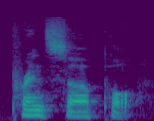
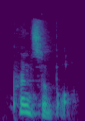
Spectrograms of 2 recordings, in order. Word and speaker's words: principle: So they have three syllables. The stress is on the first syllable. That second and third syllable, you'll hear that schwah sound. Principle. Principle.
